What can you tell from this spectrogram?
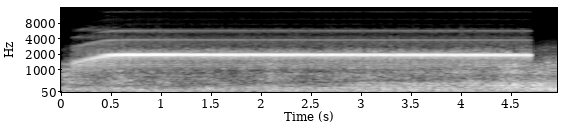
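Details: A black frog inflating its mouth balloon gives an air call, one long, steady, high whistled note that rises briefly at the start.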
